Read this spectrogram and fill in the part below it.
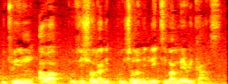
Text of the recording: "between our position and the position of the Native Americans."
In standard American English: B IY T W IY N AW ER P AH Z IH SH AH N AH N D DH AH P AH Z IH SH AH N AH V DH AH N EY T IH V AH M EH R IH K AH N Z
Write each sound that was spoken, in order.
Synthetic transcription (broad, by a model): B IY T W IY N AW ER P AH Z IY SH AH N AH N D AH P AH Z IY SH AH N AH V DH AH N EY T IH V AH M EH R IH K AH N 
